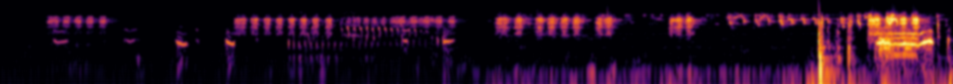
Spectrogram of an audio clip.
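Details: Courting tawny owl pair inside a nest box in Toledo, Castilla-La Mancha, by day. Soft short yelps mix with bursts of fast buzzy trills, ending in loud scratching and rustling.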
